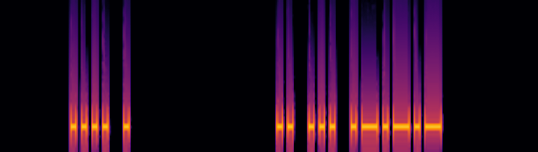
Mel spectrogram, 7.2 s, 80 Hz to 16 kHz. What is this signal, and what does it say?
Morse code, heard as a keyed tone, about 17 wpm, 700 Hz. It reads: HE IS.
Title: 4x Word-Spacing - Sentences from Top 200 Words - 17wpm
